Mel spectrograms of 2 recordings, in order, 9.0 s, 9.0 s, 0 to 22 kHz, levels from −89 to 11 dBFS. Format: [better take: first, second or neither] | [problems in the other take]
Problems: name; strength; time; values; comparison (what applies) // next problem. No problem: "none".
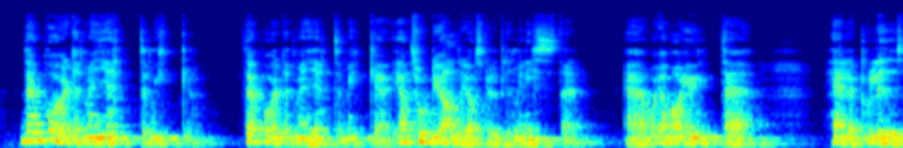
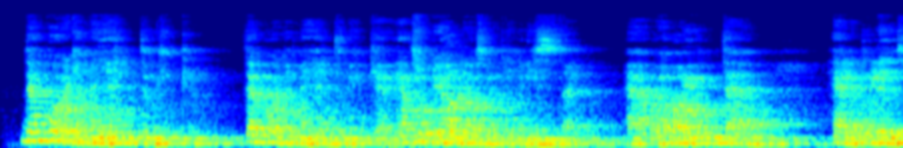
first | room echo; strong; dies away in 1.9 s; slight in the first // off-mic speech; far; somewhat distant in the first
